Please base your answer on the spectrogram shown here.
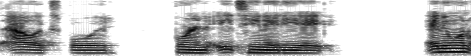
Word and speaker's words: Alec: After talking to family, the furthest I could go back is to Alec, most likely pronounced Alex Boyd, born in 1888.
